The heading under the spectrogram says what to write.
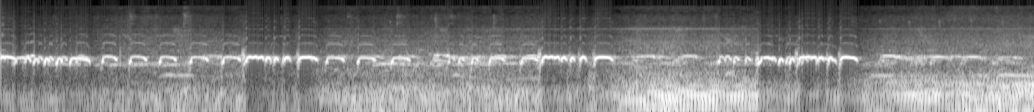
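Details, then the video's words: Zebra dove singing hard, long runs of quick, rolling, bouncy coos with a few short breaks, over steady low background rumble. "PERKUTUT GACOR || COCOK UNTUK MASTERAN || SUARA BURUNG PERKUTUT"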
